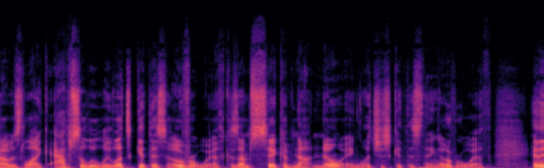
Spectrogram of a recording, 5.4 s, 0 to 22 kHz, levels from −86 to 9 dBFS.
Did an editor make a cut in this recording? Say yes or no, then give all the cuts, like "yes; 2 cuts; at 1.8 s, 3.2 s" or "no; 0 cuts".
no; 0 cuts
